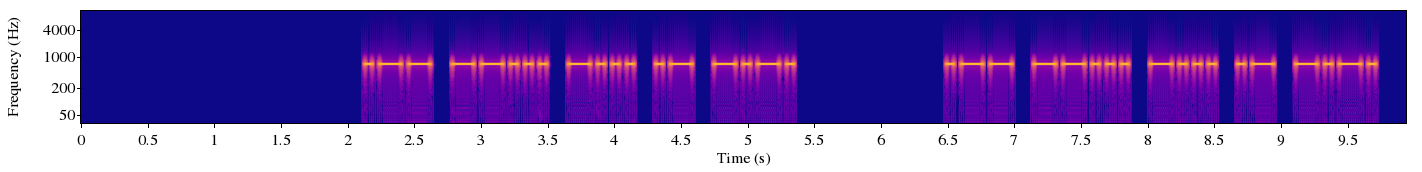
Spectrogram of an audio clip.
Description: Morse code, heard as a keyed tone, about 22 wpm, 700 Hz. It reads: W7BAC W7BAC
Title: USA Call Signs - 5 Characters - Repeated 3x - 22wpm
